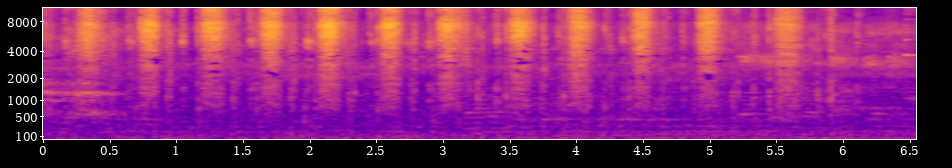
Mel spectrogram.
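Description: Plastic hand trigger spray bottle pumped over and over, about two squeezes a second, each a short hiss of mist onto fig leaves and stems. The squeezes fade out near the end.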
